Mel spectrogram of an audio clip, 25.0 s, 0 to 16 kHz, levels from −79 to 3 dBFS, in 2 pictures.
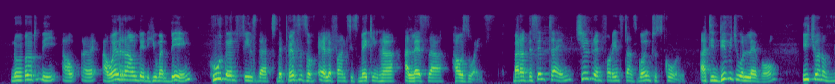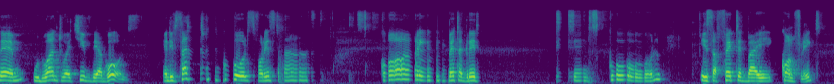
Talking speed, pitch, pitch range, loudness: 145 wpm, 170 Hz, 155-195 Hz, -16 LUFS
